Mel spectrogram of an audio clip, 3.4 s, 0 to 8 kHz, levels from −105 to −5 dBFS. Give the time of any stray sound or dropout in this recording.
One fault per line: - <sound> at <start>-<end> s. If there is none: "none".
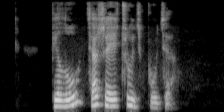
none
